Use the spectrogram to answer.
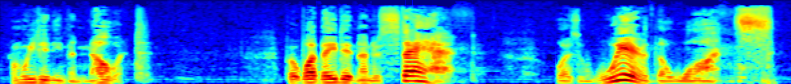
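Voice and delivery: low, soft, with long pauses; hushed preaching. Real, not acted. Preacher telling the congregation they can connect, low and hushed. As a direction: bring it right down, phrase by phrase.

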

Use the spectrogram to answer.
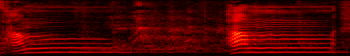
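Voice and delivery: soft, mock humming chant; mock meditation hum. Shown as a demonstration. The preacher mocking meditation with a soft hum. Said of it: "make some humming noise".

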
